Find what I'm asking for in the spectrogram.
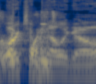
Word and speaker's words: archipelago: Like, he says it's archipelago. Like, I don't know if that's right or not. – I've always heard it pronounced the K-sound.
